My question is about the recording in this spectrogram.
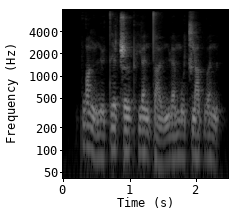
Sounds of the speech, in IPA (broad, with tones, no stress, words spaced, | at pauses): kwɑ˥˩ŋn̪y˨˩t̪i˥˩ ʈ͡ʂɻ̩˥pʰjɛ˥˩nt̪a˨˩ɪ̯ n̪ɥɛ˧˥mu˧˥t͡ɕjä˥˧ pwə˥˩n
